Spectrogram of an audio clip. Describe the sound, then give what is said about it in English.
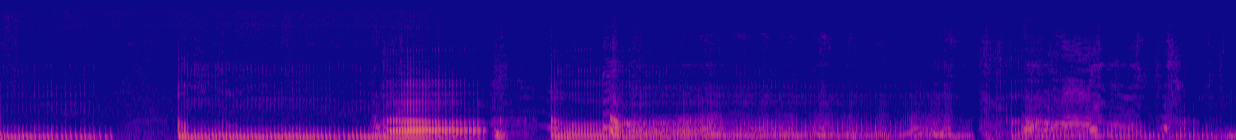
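A lion roars in a series of deep, rumbling, loud bursts, with brief pauses between each long, guttural call and lower grunting tails. “today, through sound, he'll introduce us to the animals that we take for granted and the animals that we love, like a lion, for instance.”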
